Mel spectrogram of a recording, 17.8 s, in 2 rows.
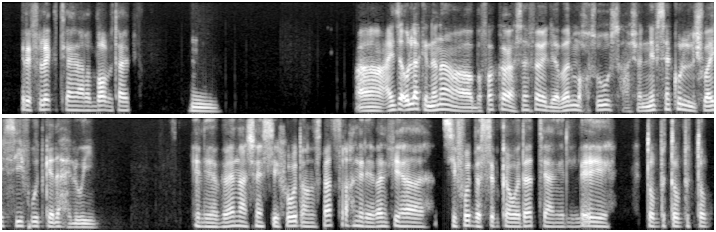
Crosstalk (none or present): none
